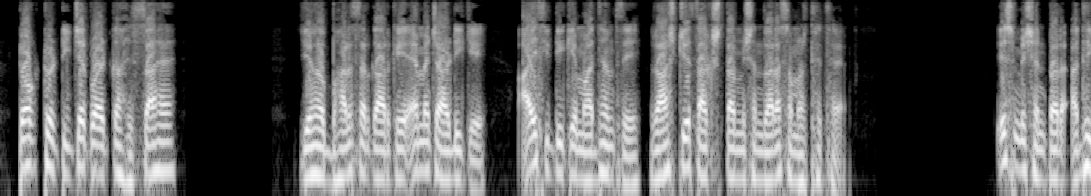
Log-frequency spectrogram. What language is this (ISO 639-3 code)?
hin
